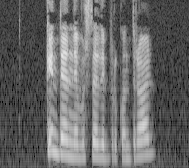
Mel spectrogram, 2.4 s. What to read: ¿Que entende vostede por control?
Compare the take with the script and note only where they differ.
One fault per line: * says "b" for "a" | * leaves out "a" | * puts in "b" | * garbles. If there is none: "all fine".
all fine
